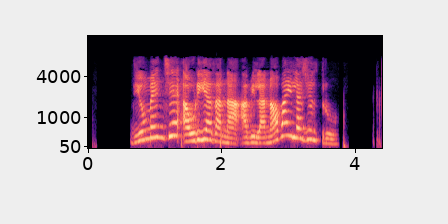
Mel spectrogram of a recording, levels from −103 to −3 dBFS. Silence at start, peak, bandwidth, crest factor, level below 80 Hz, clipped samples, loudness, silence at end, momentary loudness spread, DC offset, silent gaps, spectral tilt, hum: 0.65 s; 0 dBFS; 7.8 kHz; 16 dB; -52 dBFS; under 0.1%; -14 LUFS; 0.55 s; 10 LU; under 0.1%; 3.78-3.82 s; -4 dB/octave; none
